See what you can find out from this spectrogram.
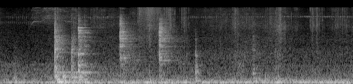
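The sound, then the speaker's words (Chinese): Handling knocks and rustles as a PM2.5 measuring instrument is placed into a smoke collection chamber for a straw-burning air-quality test; a few short clatters sound over a steady low hum. “下面我们把这个 PM2.5 测量仪器放到这个烟气采集室里面。”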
